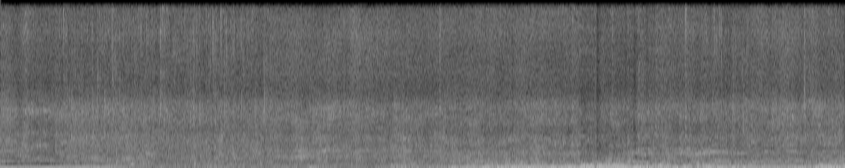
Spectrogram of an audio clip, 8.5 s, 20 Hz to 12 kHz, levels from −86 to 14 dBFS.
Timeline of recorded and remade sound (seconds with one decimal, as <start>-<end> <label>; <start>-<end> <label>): 0.0-0.6 remade; 0.6-2.7 recorded; 2.7-7.1 remade; 7.1-7.5 recorded; 7.5-8.5 remade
